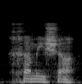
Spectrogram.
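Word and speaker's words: חמישה: Okay, so here the Ha letter represents actual Ha, Ahad, but in the word for 5 it was Ch, so they said Chamisha. Okay, Ahad and Chamisha, and it's the same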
